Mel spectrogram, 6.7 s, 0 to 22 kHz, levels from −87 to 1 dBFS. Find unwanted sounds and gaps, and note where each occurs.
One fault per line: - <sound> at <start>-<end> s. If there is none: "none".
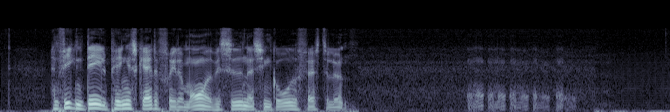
- laugh at 4.7-5.8 s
